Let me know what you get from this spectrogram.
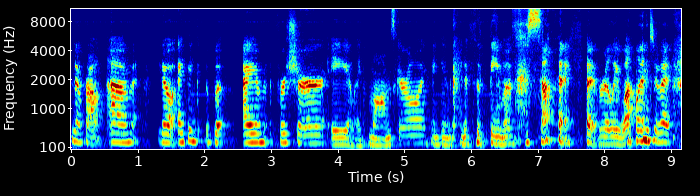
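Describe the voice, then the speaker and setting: Against noticeable background noise, a woman talks at a moderate pace with a medium pitch and ordinary pitch variation. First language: not English. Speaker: policy analyst, panelist. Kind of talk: panel discussion.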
